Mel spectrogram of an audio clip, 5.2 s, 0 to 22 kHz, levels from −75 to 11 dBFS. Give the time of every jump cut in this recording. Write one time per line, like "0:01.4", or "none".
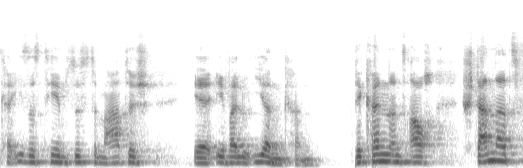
0:03.6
